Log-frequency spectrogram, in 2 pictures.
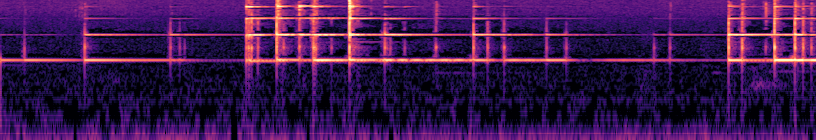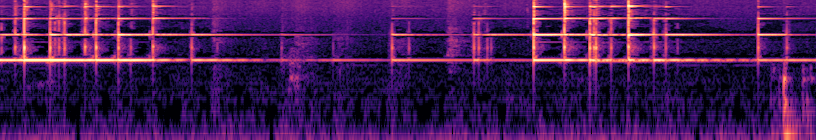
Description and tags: Doorbell, Korea, Sound
Doorbell, Sound, Korea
